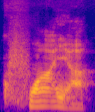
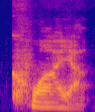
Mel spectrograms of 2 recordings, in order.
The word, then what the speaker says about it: choir: And they both have the K sound for the CH. So we have chaos, chaos, chaos, and choir, choir. So K-W-I-A, choir.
